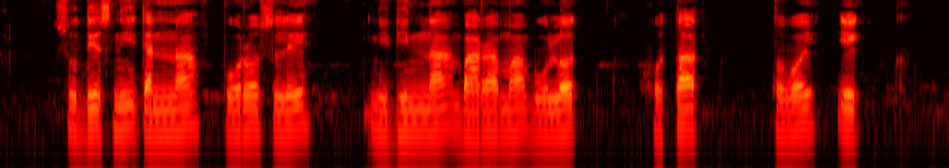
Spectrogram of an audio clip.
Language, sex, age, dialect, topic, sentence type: Marathi, male, 60-100, Northern Konkan, banking, statement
